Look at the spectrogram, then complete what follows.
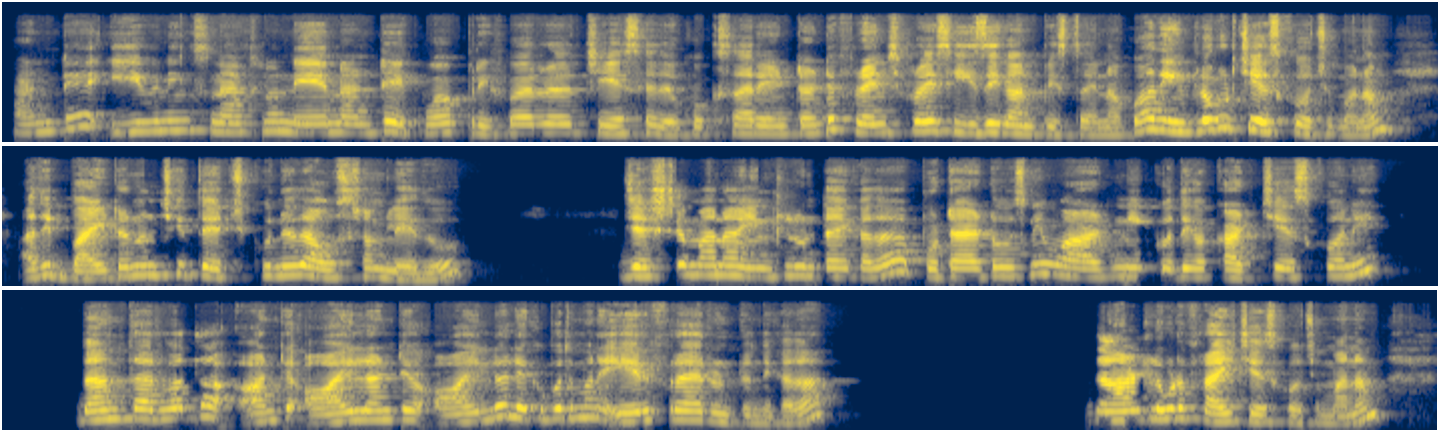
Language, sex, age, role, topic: Telugu, female, 25-29, guest, ఒక వంటకం వల్ల మీ కుటుంబ బంధం మరింత బలపడిన సందర్భం ఎప్పుడు జరిగింది?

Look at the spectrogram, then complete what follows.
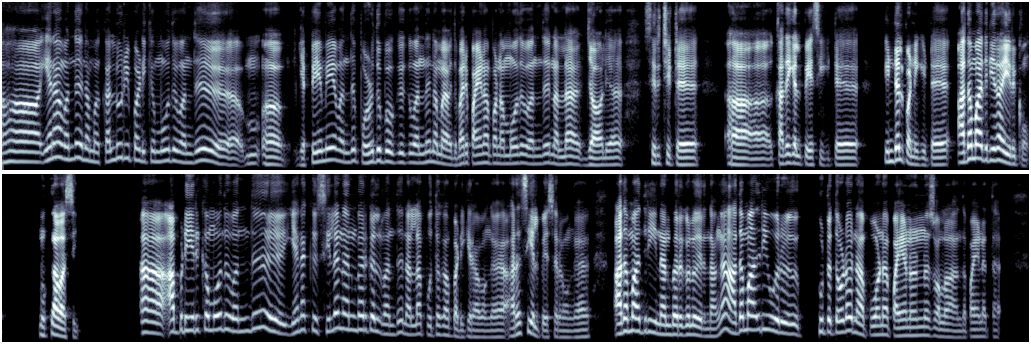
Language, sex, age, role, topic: Tamil, male, 30-34, guest, பயணத்தில் சந்தித்த ஒருவர் உங்களை எவ்வாறு பாதித்தார்?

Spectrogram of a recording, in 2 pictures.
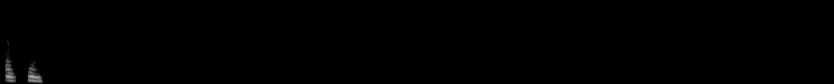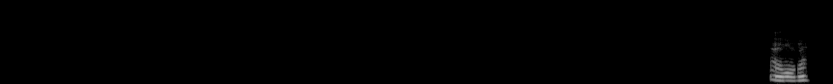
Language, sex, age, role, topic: Marathi, female, 45-49, host, दिवसभरातील ऊर्जा-स्तरांतील चढ-उतार आपण कसे लक्षात ठेवू शकतो?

